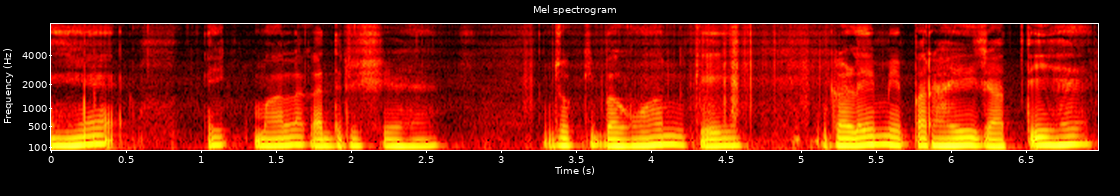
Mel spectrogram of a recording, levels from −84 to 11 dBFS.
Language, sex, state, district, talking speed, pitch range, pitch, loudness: Hindi, male, Uttar Pradesh, Hamirpur, 130 wpm, 120-135 Hz, 125 Hz, -17 LUFS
